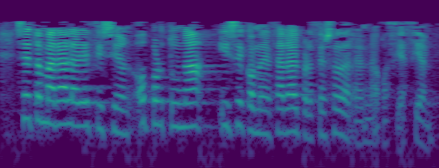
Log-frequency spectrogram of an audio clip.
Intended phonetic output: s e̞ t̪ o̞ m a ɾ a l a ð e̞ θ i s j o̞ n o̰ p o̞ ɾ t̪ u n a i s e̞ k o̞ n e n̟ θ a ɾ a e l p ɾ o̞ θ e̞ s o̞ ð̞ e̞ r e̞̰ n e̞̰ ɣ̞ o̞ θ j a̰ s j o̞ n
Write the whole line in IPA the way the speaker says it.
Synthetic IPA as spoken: s e̞ t̪ o̞ m a ɾ a l a ð e̞ θ i s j o̞ n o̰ p o̞ ɾ t̪ u n a i s e̞ k o̞ m e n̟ θ a ɾ a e l p ɾ o̞ θ e̞ s o̞ ð̞ e̞ r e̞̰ n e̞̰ ɣ̞ o̞ θ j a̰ θ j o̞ n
